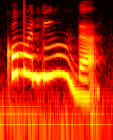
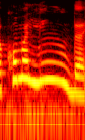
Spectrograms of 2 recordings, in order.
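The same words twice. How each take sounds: First: "Como é linda!" much higher, louder and slow, with delight; exclaimed with joy. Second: "Como é linda!" with a raised pitch, at normal volume; exclaimed. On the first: Teacher demonstrating exclamation intonation to pupils. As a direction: burst out "Como é linda!" in admiration. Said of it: "falando mais alto ou com alegria". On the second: Teacher contrasting an exclamation with a question. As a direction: say "Como é linda!" with mild delight. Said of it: "percebam a diferença". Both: Shown as a demonstration.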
